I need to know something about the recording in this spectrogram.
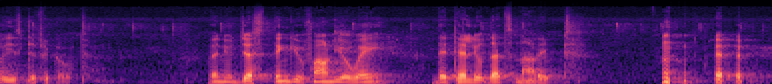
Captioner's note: laughs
